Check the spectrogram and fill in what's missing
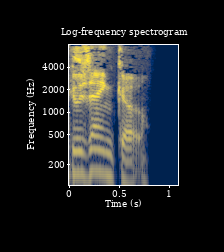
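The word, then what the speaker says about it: Gouzenko: Apparently right after World War II, there was a cipher clerk, a cryptologist named Igor Guzenko. – Nice. – Guzenko. I added an extra syllable, I think.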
